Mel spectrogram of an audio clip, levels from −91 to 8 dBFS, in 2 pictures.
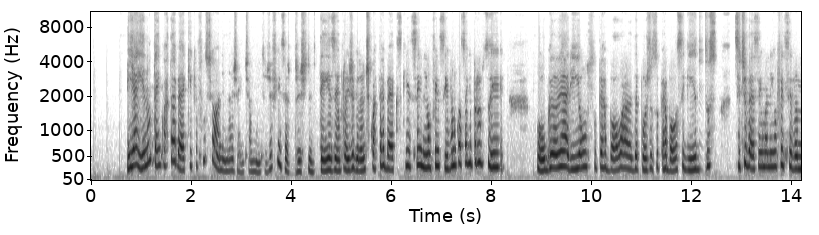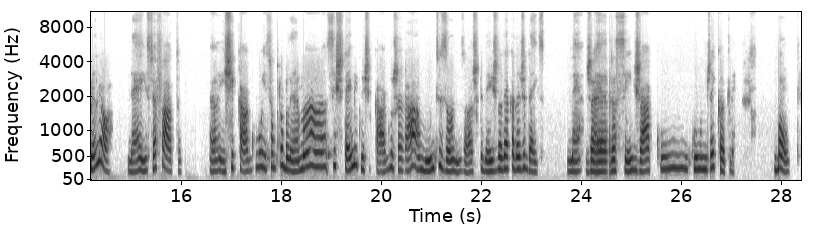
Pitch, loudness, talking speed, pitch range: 245 Hz, -14 LUFS, 165 wpm, 210-285 Hz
